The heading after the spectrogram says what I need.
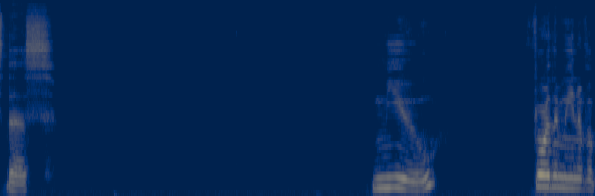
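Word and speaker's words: μ: u with a tail on it and we pronounce this mu for the mean of a population so this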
